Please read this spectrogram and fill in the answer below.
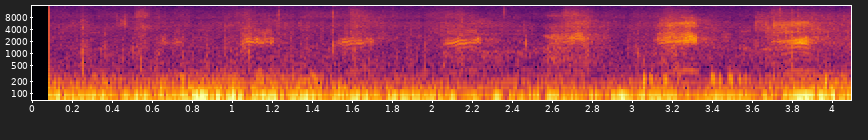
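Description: Wind buffeting the microphone, with faint waterfowl calling repeatedly across the water, about two calls a second.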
